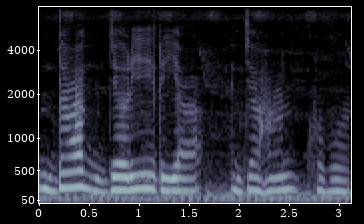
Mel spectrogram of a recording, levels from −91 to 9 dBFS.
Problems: constant background noise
